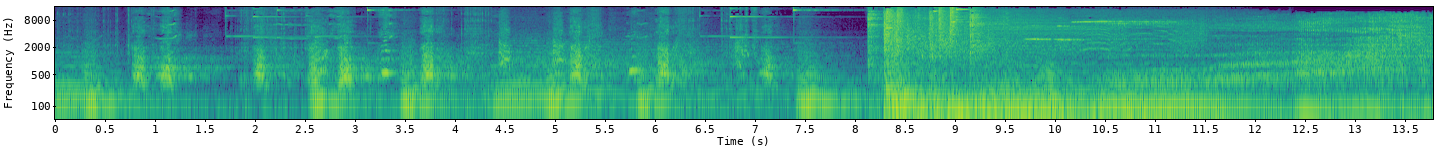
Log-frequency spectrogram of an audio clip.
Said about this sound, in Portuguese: Quando eu vejo que, que o barulho dos cães tá, tá terminando, eu volto a fazer um barulho de cães mais alto ainda, como se eu estivesse arranhando na madeira.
